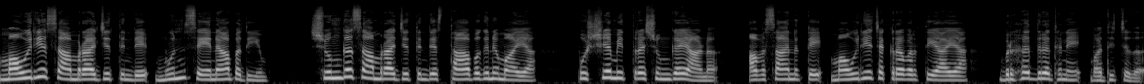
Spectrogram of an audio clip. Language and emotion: Malayalam, neutral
